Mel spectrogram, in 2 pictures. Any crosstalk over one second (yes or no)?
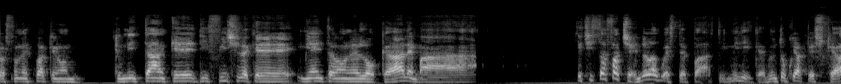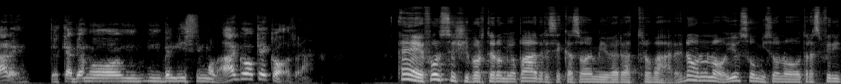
no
